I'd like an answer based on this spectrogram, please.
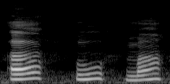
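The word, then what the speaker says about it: AUM: write it as so the first syllabus is a or a second syllabus is U or U and third syllabus is ma or ma finally after these three syllables a u and Ma the half syllable is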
